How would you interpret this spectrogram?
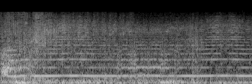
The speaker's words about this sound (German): Hier hören wir ihn schon brüllen, den T-Rex.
